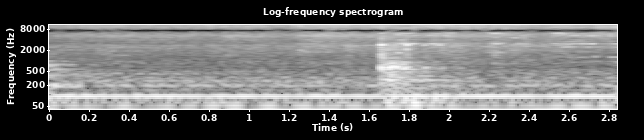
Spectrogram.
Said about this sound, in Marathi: मस्त पैकी असं आपलं बटर लावून घ्यायचं छान असं तव्याला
